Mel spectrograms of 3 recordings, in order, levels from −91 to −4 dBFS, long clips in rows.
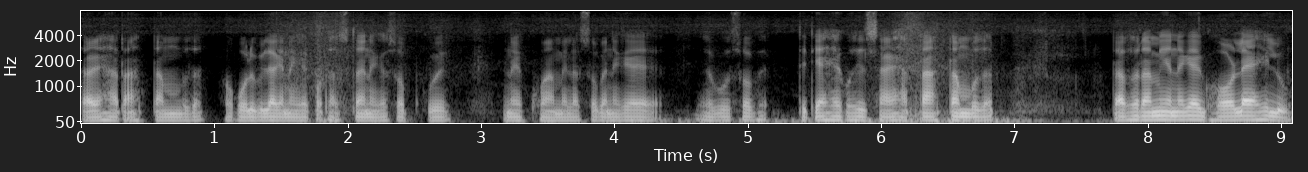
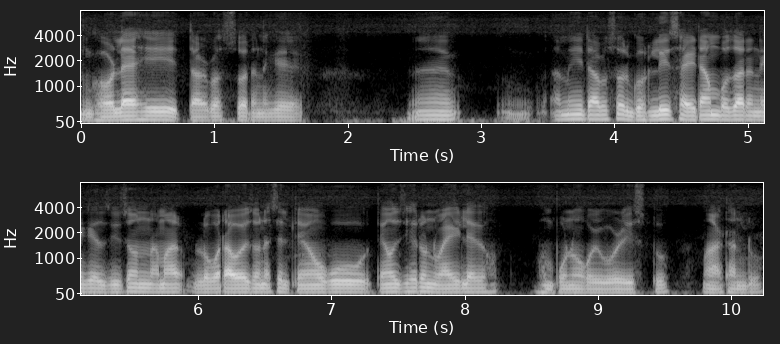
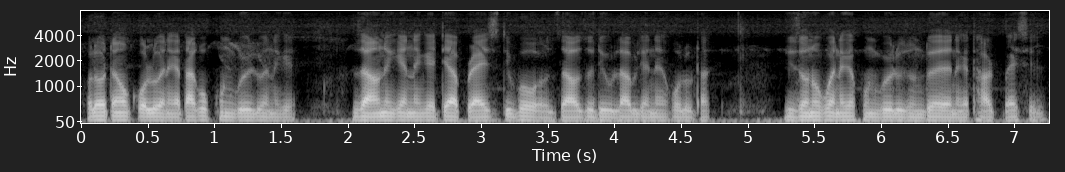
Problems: none marked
